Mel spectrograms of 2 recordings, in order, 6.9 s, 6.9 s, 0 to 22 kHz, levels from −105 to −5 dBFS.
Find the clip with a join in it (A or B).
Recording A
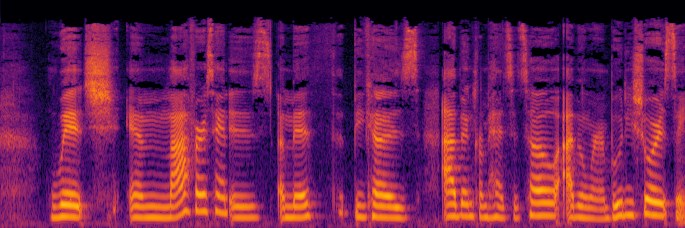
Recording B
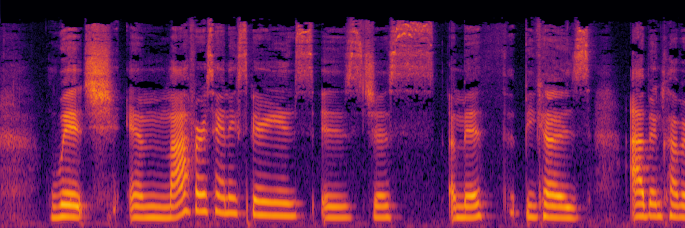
A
